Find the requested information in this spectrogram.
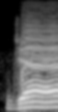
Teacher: ada bacaan gunnah yaitu nun berharokat tasydid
